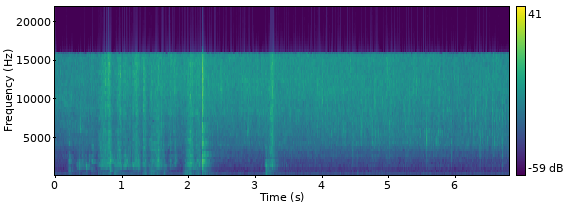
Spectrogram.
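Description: Chopped garlic sizzling in oil in a metal pressure cooker, with a metal spoon scraping and clinking against the pot a few times over the first three seconds, then a steady sizzle.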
